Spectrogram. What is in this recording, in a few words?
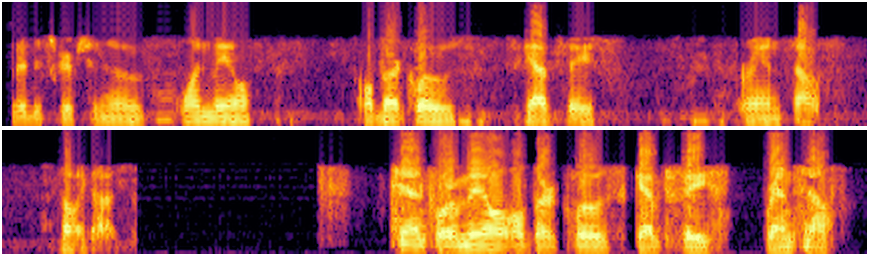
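Sheriff East County, scanner audio; South Scottsdale; MCSO - EAST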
